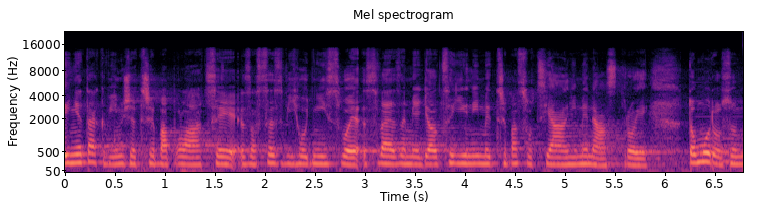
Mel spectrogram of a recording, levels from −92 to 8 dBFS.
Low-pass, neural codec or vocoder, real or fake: 14.4 kHz; none; real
